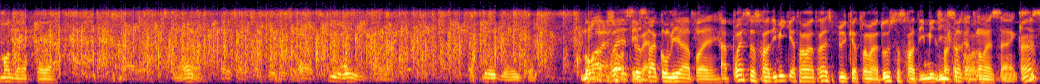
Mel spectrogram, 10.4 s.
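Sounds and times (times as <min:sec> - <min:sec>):
speech: 0:00.0 - 0:00.8, 0:01.8 - 0:10.3
audience applause: 0:00.0 - 0:07.0.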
